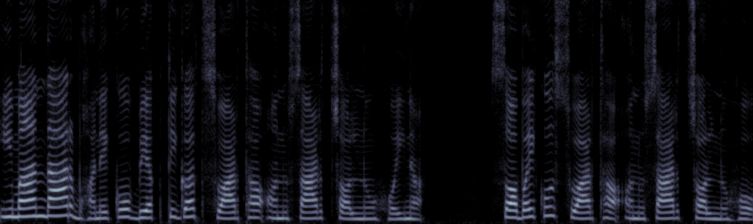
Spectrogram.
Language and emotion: Nepali, neutral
